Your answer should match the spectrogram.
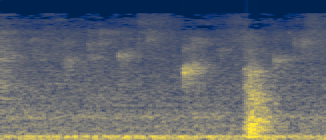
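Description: Oil bubbling and crackling faintly around Ilocos empanadas deep-frying in a large aluminium wok, over a steady low hum. One louder knock comes about one and a half seconds in.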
